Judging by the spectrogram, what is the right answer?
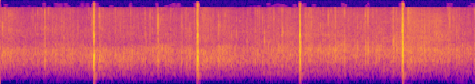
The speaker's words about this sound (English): Yes, that does deserve applause.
